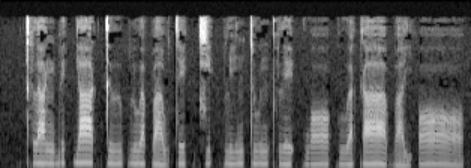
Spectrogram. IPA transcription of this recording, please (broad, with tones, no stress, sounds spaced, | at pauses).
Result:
kʰ l a˧ ŋ b e˦˥ k̚ j aː˥˩ k̚ t ɯː˧ p l u˧ a̯ p a˨˩ w t e˦˥ k̚ t͡ɕ e˦˥ k̚ p l i˦˥ n t u˥˩ n pʰ l e˥˩ ʔ k w ɔː˥˩ k u˧ a̯ k aː˥˩ b a˩˦ j ʔ ɔː˥˩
